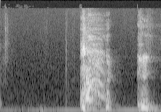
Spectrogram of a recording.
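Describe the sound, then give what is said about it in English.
Two harsh coughs from a speaker reading a Bible passage aloud, the first longer with a rasping throat-clearing quality, the second a short bark after a brief pause, over a steady low electrical hum. “I've got some cough drops over here.”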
